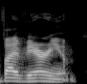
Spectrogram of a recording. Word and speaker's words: Vivarium: So today we're talking about Vivarium. I believe that's the correct pronunciation.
